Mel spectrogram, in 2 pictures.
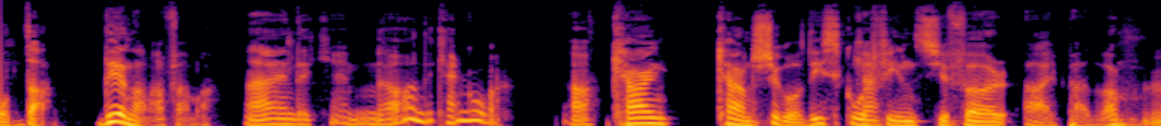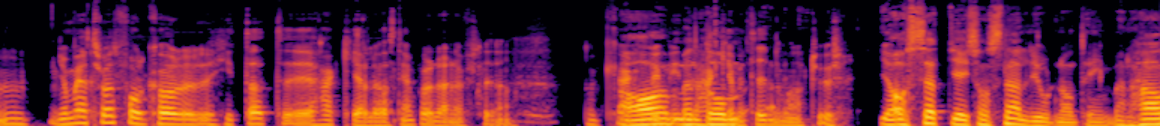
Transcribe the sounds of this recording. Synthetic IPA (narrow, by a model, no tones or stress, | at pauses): ɔd̪ːa̰ | d̪ɛɛɾɛna̰nːa̰nfɛ̰mːa̰ | nɛɪd̪ɛɑːd̪ɛkʰanɡoː | ɑːkʰan | kʰanʂəɡoːd̪ɪskoːɖfɪnsjɵfœɾajpʰæ̰d̪vajuːmɛnjakt̪ʰɾuːɾat̪fɔlkhaɾhɪt̪ːat̪ɦakʰːɪalø̰ːsnɪŋaɾpʰɔd̪ɛd̪æ̰ɾnʉ̰ːfœ̥ʈʰḭːd̪ə̰n | d̪̥ɔmkʰaɑːmɛnd̪ɔaɔmɛt̪ʰiːd̪ənmnat̪ʰʉːɾ | jɑːɡhaʂɛt̪ːd̪ɛjsɔmsnɛlːjuːɖənɔnt̪ʰɪŋːmɛnɦa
